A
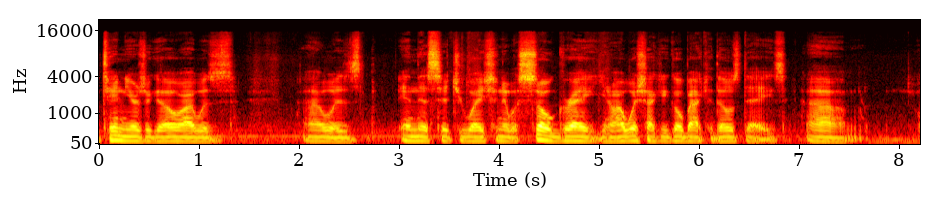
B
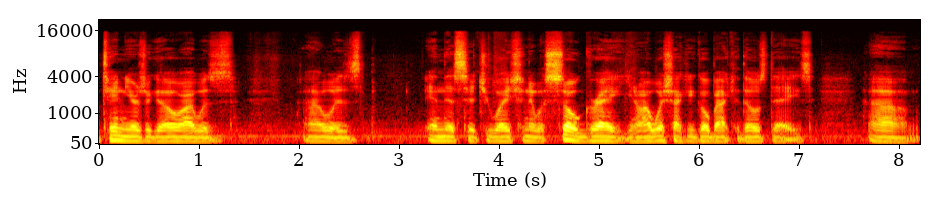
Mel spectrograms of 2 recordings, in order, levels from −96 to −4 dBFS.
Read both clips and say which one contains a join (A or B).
A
